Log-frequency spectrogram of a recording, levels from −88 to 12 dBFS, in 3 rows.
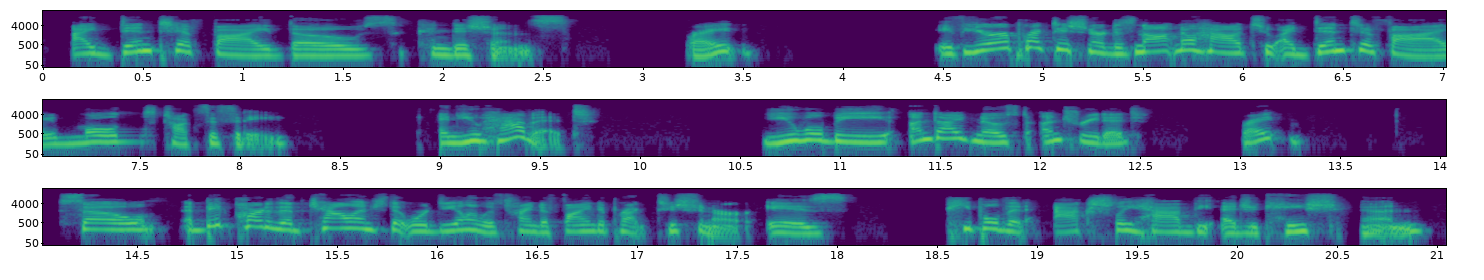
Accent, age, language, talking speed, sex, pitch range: American, 30-49, English, 140 wpm, female, 165-240 Hz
